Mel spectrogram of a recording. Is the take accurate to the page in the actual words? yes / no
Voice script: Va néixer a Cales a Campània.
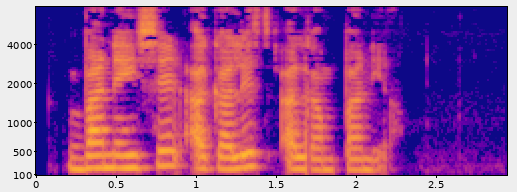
yes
